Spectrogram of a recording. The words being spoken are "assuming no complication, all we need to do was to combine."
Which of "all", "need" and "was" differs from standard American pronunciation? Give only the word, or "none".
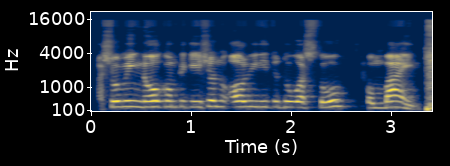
was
